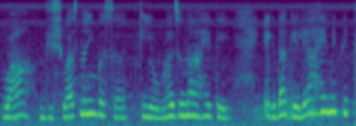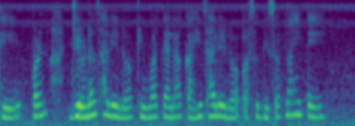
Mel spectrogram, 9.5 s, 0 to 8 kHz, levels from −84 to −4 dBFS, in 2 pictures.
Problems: none marked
